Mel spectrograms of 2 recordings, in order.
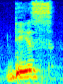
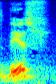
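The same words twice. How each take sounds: First: DESÇO split in two, DESS... SO; wrong pronunciation. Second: DESÇO in one piece, a single S sound; correct pronunciation. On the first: Teacher showing how desço is not said, two separate S sounds. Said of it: "nós não falamos desço". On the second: Teacher showing how desço is really said, one S sound. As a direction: say DESÇO joined up, "DEH-so". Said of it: "nós falamos desço". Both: Shown as a demonstration.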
